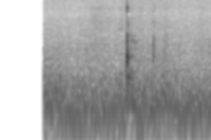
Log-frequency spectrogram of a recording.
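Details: One-day-old newborn hiccuping in a quiet room: one sharp, abrupt, loud hiccup followed by a fainter catch; newborn hiccups.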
